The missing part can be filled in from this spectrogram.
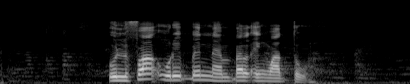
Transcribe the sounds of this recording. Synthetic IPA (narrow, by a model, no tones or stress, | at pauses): ʔulfaʔuɾipɪnːɛmpɛlɪŋwat̪ṵ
